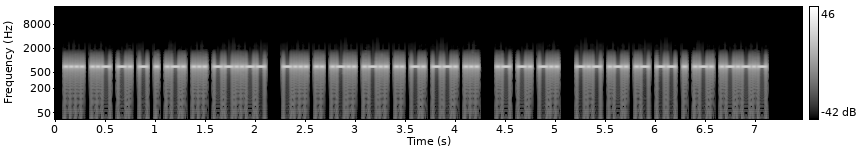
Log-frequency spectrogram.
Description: Morse code, heard as a keyed tone, about 44 wpm, 700 Hz. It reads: HUNTERS, BILLINGS AND KRAMER.
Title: A Sound Of Thunder 45wpm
